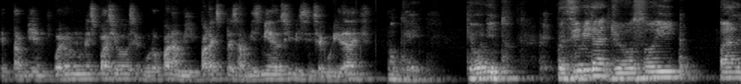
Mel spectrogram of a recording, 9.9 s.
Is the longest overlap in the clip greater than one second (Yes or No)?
No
